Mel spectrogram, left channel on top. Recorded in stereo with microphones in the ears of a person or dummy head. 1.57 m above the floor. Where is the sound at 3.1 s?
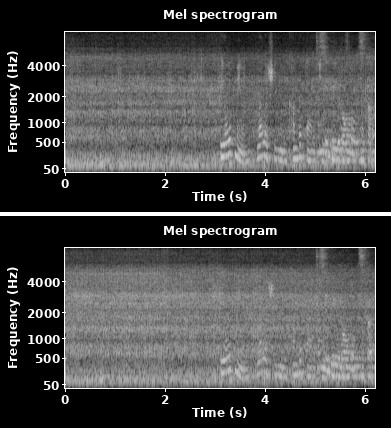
15° left (ahead or behind), 0.5 m.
